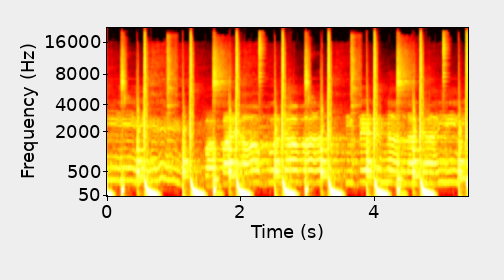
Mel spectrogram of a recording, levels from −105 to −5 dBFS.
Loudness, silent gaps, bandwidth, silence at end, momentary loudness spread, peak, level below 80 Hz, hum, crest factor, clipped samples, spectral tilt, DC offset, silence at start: -10 LUFS; none; over 20 kHz; 0 s; 8 LU; 0 dBFS; -14 dBFS; none; 10 dB; 1%; -4.5 dB/octave; under 0.1%; 0 s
